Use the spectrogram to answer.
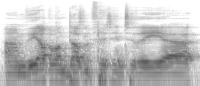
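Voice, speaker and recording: A man's voice: on the low side, flat delivery, fast, close to an everyday voice. A man voicing an awkward, literal-minded office accountant, hesitant, precise and apologetic as he stammers along. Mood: earnest, hesitant.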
